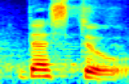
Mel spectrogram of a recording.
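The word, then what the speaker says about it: D'Astous: To pronounce it? DÁstous. DÁstous.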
